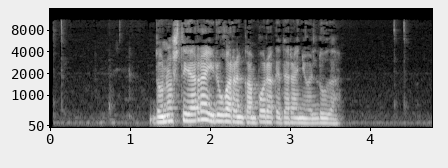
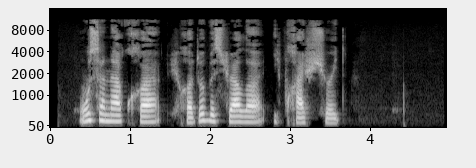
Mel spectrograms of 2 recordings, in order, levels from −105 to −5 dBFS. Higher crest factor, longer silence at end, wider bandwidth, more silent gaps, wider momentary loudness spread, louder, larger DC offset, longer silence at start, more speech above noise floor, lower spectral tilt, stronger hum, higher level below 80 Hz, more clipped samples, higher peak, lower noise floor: about the same, 20 dB vs 20 dB; second, 1.15 s vs 1.35 s; about the same, 11.5 kHz vs 11.5 kHz; neither; second, 8 LU vs 12 LU; first, -17 LUFS vs -21 LUFS; neither; first, 1.25 s vs 0.4 s; second, 43 dB vs 52 dB; about the same, -5 dB/octave vs -5 dB/octave; neither; first, -60 dBFS vs -74 dBFS; neither; first, 0 dBFS vs -4 dBFS; second, -60 dBFS vs -74 dBFS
